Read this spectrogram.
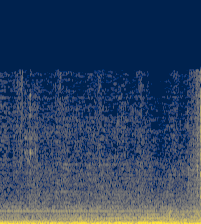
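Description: A robotic arm whirs as it moves.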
